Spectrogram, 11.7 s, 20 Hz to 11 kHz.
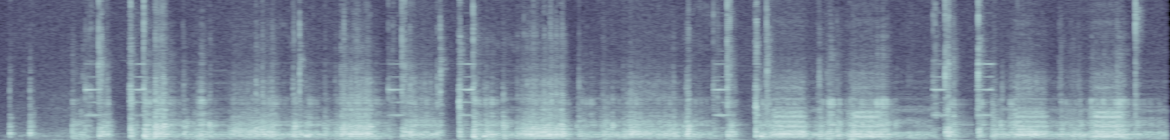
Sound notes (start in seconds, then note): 0.8 Cricut machine beeping; 2.7 Cricut machine whirring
